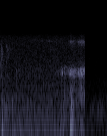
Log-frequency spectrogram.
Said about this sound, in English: I love that sound. I don't know why. I don't like when people slurp, period, but I just love that sound effect. I think I just like sound effects.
